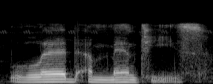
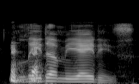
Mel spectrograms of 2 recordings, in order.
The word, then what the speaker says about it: Ledamiades: What else can you tell us about Hedon Ledamantes? Helen. That was almost the right pronunciation. Ledamiades. Ledamiades. M-I-A. Not much. I was only off by one letter on my phonetic spelling.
